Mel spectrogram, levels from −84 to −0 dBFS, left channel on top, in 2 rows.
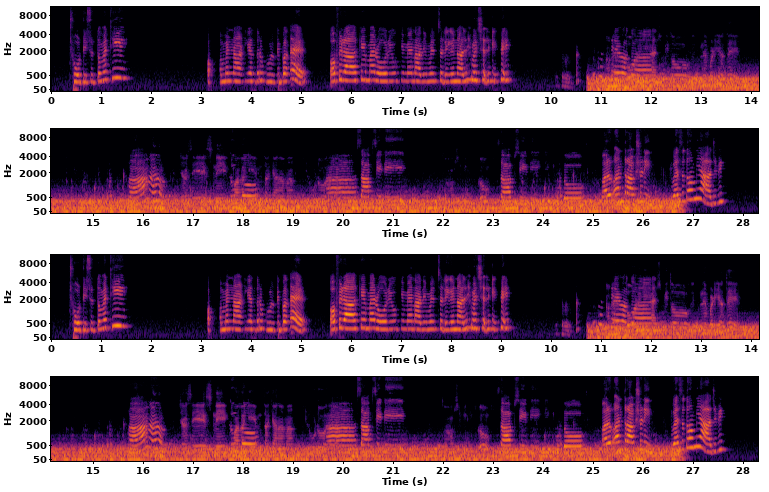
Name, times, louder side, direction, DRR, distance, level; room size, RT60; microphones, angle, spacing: voice 1, 0.4-1.5 3.4-5.1 5.6-9.2 10.9-12.3 15.7-16.5 17.6-18.3 19.6-21.3 23.1-24.8 25.2-26.2 26.5-27.6, right 2 dB, 15° right, 0.4 m, -30 dB
sound 1, 10.7-26.8, left 2 dB, 45° left, 0.6 m, -28 dB
voice 2, 11.1-13.8 16.7-20.0 22.0-22.9, right 3 dB, 45° right, 0.8 m, -40 dB
3.6 x 2.7 x 3.7 m
head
